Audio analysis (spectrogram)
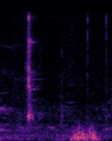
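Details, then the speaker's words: Older Honda Supra motorcycle with battery, fuse and button tested good: one sharp click on pressing start and no cranking, because the aftermarket replacement starter solenoid (relay) has failed and passes no current. "Jadi aliran listriknya terhenti di sini, tidak bisa mengalir ke sana karena solenoid starter rusak."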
